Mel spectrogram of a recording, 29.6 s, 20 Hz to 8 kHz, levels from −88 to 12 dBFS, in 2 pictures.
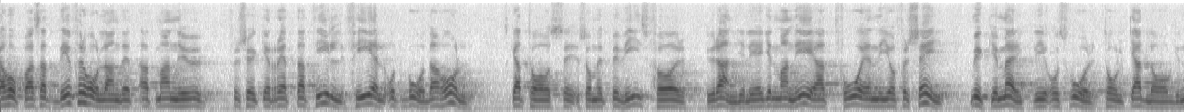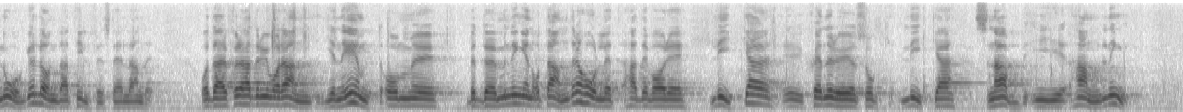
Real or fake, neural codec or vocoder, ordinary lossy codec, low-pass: real; none; none; 7.2 kHz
